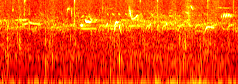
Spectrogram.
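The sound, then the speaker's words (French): Faint birdsong at daybreak as someone walks alone along a path, a few scattered chirps rising over a steady high-pitched hiss of ambient noise. “Merci les oiseaux de mettre un petit peu de musique.”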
